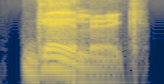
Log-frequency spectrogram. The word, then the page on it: Gaelic: British English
